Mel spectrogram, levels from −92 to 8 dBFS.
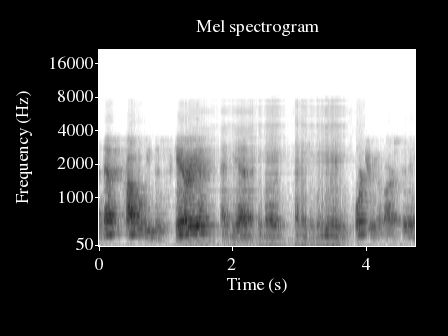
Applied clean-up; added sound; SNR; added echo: neural separator model SepFormer DNS4.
